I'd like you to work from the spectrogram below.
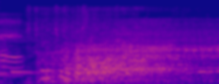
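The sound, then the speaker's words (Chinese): Wild goats bleating in a small town in North Wales, UK, where they wander the streets, jump about and eat flower beds and lawns: a short, wavering, high bleat opens, then gives way to a dense, noisy wash of sound with faint bleat-like tones threading through. “在英国北威尔士小镇啊，野山羊们也纷纷进城玩耍，跳上跳下，吃你的花圃，啃你的草坪。”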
